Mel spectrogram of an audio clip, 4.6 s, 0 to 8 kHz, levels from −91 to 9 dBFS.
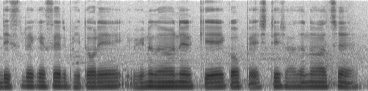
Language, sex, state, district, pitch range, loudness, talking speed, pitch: Bengali, male, West Bengal, Cooch Behar, 100-105 Hz, -16 LUFS, 130 wpm, 100 Hz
